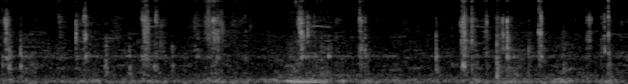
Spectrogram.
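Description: Several people chewing crunchy food, irregular crisp crunches and clicks several times a second, faint.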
